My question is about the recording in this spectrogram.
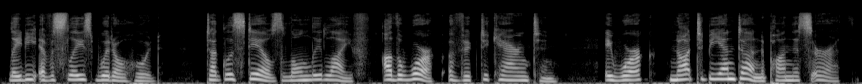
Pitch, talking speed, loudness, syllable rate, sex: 195 Hz, 145 wpm, -20 LUFS, 5.3 syllables/s, female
